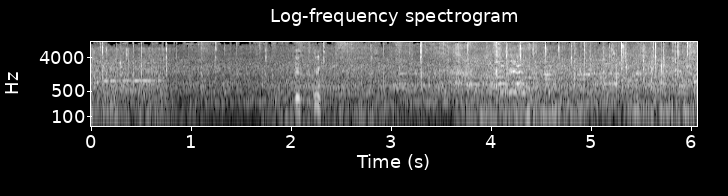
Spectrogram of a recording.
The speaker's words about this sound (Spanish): Ahí está, esos son los aplausos del parco. Mientras piden al resto de la familia que venga hacia ese palco.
